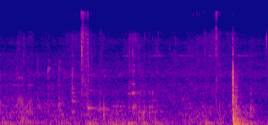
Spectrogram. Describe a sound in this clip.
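A knife slices through tomatoes on a wooden board.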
